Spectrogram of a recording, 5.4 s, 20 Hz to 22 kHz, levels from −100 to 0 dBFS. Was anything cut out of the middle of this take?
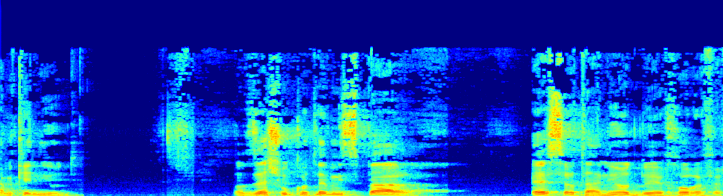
no; 0 cuts

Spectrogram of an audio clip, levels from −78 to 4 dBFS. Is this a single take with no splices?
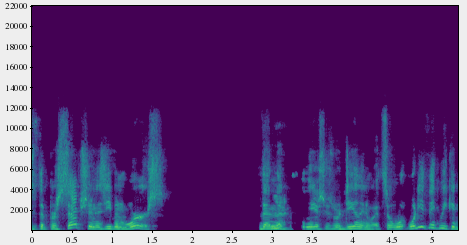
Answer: yes; 0 cuts

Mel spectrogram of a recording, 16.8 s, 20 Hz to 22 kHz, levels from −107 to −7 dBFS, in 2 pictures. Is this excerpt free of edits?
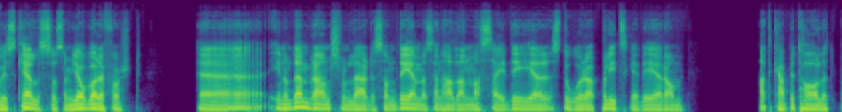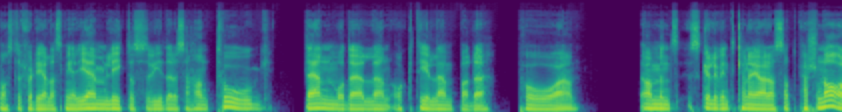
yes; 0 cuts

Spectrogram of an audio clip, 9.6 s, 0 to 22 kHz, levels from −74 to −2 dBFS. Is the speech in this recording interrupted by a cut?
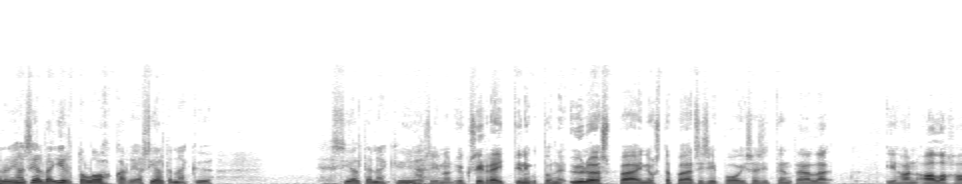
no; 0 cuts

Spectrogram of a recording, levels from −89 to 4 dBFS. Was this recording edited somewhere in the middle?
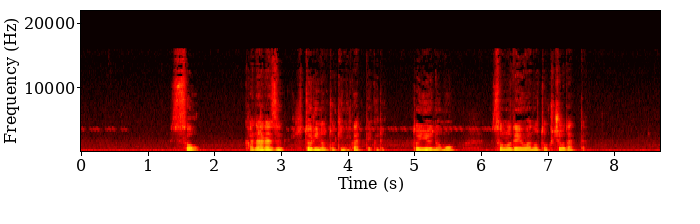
yes; 1 cut; at 4.1 s

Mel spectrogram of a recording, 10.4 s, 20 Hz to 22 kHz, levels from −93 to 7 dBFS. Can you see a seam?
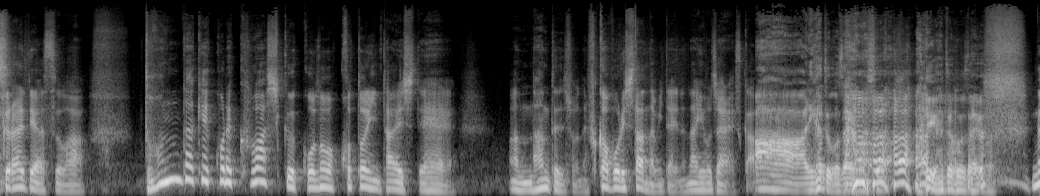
no; 0 cuts

